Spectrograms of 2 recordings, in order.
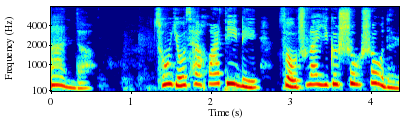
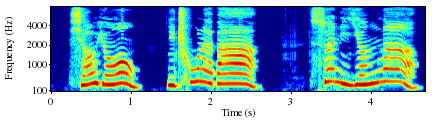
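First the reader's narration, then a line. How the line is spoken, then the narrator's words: Shouted repeatedly. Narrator (Chinese): 一连喊了好几遍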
